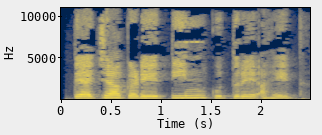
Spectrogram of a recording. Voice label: marathi he has three dogs

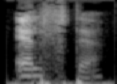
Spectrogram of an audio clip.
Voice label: swedish eleventh

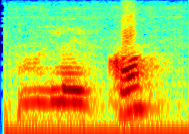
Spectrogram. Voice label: "milk", Macedonian

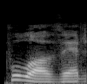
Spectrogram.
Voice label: "sweater", Portuguese

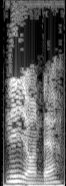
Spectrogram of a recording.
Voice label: swedish ninth

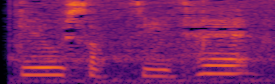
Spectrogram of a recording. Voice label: "Call the ambulance", Cantonese

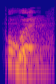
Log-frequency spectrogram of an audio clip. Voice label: in front of, afrikaans

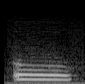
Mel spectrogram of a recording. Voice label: "u", vietnamese alphabet

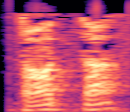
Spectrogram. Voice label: tamil grandfather

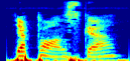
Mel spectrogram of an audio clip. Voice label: swedish Japanese

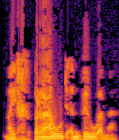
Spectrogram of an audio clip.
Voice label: welsh your brother lives here

